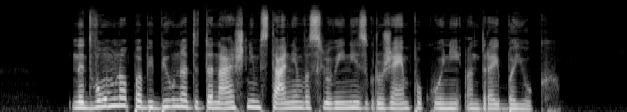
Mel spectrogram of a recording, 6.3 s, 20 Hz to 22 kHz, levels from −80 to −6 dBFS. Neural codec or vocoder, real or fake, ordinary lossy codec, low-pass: vocoder, 48 kHz, 128 mel bands, Vocos; fake; none; 19.8 kHz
